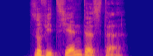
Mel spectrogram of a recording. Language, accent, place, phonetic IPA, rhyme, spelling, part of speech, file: German, Germany, Berlin, [zʊfiˈt͡si̯ɛntəstə], -ɛntəstə, suffizienteste, adjective, De-suffizienteste.ogg
- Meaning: inflection of suffizient: 1. strong/mixed nominative/accusative feminine singular superlative degree 2. strong nominative/accusative plural superlative degree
